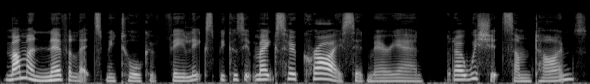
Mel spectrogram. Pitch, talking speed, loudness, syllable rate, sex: 190 Hz, 195 wpm, -21 LUFS, 5.3 syllables/s, female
